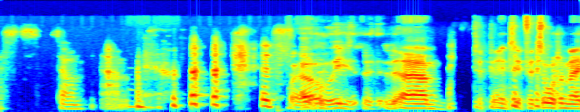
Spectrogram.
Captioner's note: laughs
